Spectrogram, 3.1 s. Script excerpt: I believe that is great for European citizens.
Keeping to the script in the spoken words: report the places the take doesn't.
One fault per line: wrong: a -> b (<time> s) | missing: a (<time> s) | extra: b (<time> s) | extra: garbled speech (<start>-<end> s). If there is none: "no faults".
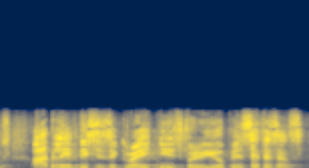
wrong: that -> this (0.8 s)
extra: news (1.6 s)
